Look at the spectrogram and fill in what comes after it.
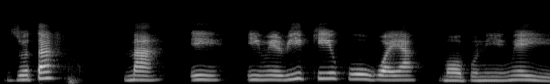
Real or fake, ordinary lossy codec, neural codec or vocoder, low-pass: fake; none; codec, 24 kHz, 0.5 kbps, DualCodec; 7.2 kHz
